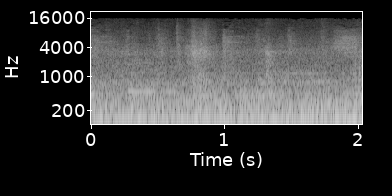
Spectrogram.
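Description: Faint background music with a few held notes over a steady low hum.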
